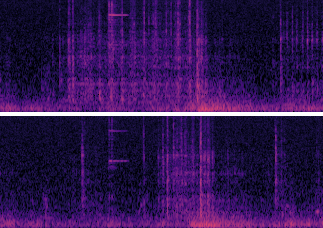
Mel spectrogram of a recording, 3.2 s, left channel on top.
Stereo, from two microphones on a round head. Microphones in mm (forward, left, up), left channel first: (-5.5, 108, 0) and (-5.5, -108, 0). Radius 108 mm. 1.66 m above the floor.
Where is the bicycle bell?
45° left (ahead or behind).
